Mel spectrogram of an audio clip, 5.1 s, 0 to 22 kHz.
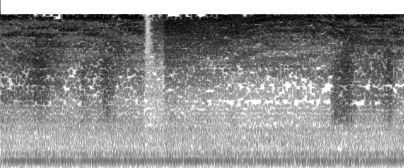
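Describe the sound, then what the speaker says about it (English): An airbrush sprays red paint across a 1/4 scale Hellboy figure, the steady close hiss fanned out in long passes with one short break. "Now I'm starting to spray here, and I'm fanning it out this way"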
